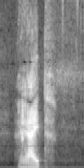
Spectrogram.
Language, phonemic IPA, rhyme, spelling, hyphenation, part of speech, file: Dutch, /rɛi̯p/, -ɛi̯p, rijp, rijp, adjective / noun / verb, Nl-rijp.ogg
- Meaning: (adjective) ripe (of fruit etc.); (noun) hoarfrost; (verb) inflection of rijpen: 1. first-person singular present indicative 2. second-person singular present indicative 3. imperative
